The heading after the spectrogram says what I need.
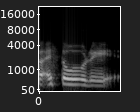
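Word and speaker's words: Ettore: the shadow king so you have a character Authority is that how you pronounce it yes and he is a photographer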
